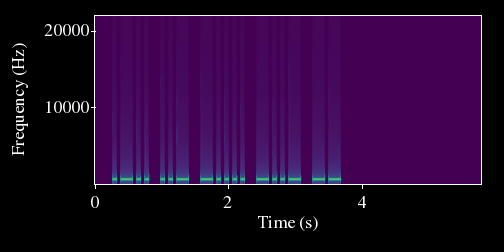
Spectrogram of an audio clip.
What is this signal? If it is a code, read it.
Morse code, heard as a keyed tone, about 20 wpm, 700 Hz. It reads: LU6XM
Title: DXCC-100 Call Signs - 5 Characters - 20wpm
